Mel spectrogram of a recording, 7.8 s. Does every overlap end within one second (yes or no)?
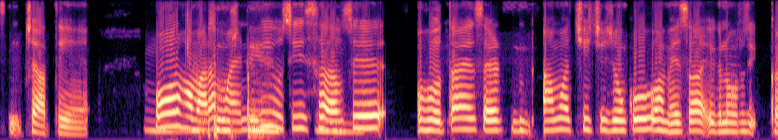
no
